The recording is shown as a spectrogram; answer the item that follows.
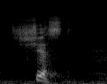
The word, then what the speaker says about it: schist: into schist all right careful how you pronounce that shist and then you can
